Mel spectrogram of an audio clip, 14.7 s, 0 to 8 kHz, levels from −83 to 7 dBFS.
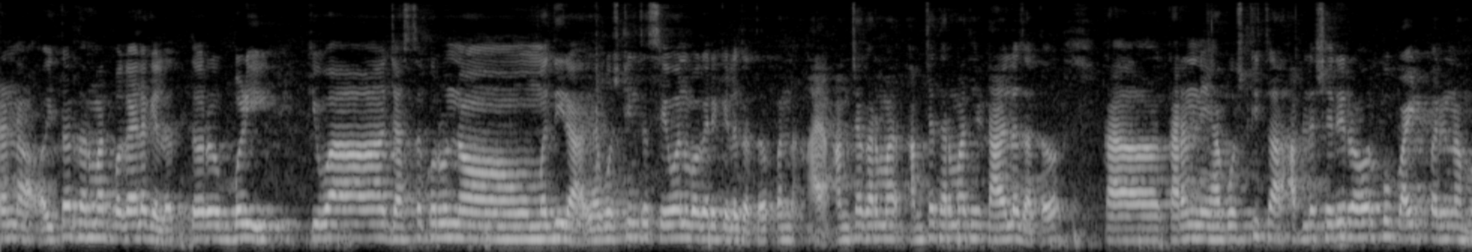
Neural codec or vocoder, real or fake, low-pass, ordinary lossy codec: none; real; none; none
